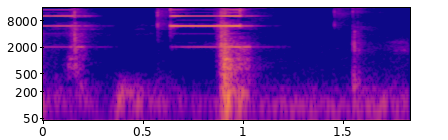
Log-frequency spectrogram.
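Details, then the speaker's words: 1997 Arctic Cat Thundercat 900 snowmobile throttle safety switch tested with a multimeter on its wires: high continuity beeps cut in and out as the throttle assembly is moved, so the switch loses contact intermittently and is faulty. "if you want to test it you could jump it make sure that's the problem for you because you can hear it's not a hundred percent on mine"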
